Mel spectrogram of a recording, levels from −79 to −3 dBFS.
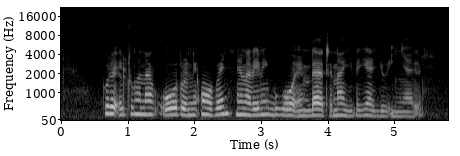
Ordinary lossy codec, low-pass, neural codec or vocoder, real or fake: none; 19.8 kHz; vocoder, 48 kHz, 128 mel bands, Vocos; fake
